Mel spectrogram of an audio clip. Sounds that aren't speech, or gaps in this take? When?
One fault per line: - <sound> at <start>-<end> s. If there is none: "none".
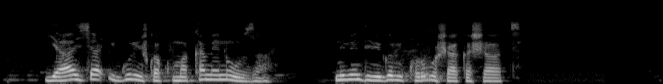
none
